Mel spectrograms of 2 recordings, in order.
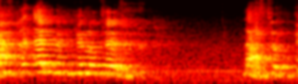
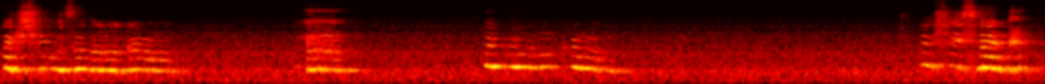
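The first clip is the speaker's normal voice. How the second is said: tearful, on the edge of crying; 7 semitones higher, 10 dB quieter than usual. Acted. Mother recalling her daughter's goodbye, through tears. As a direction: voice breaking with tears, a little higher.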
